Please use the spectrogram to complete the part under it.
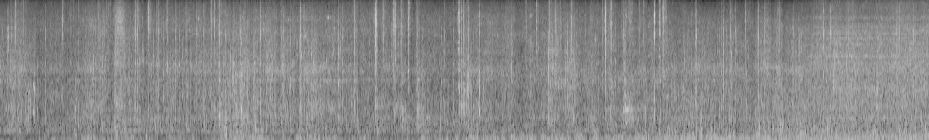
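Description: Wind buffets the microphone of a rider moving at speed.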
